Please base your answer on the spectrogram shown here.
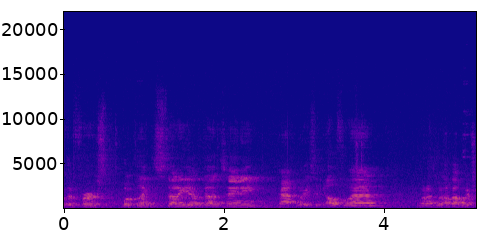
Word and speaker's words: Dunsany: scriber," which is, so we need something like Dunsany rhymes with rainy. Right, there you go. Fun and zany, that's Dunsany. And I wish somebody tell Neil Gaiman that it's Dunsany, not Dunsany.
